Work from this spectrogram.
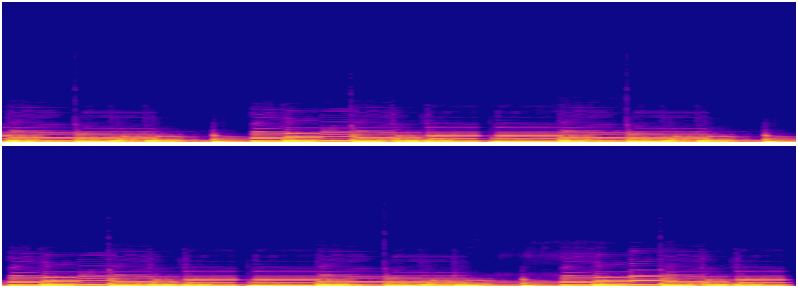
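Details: Jazzy piano and keyboard music plays steadily with repeated chords and a low bass line; no animal voices are heard.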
